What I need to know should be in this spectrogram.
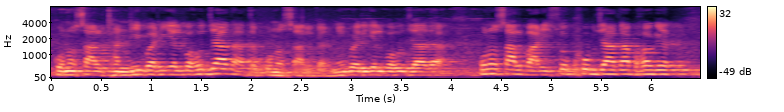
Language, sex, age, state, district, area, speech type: Maithili, male, 45-60, Bihar, Sitamarhi, urban, spontaneous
